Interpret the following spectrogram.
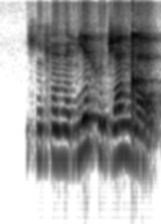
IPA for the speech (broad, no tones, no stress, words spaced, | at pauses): çĩxɛ̃zɛ̃mʲæ xɵd͡ʒæ ŋ͡ǃæ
